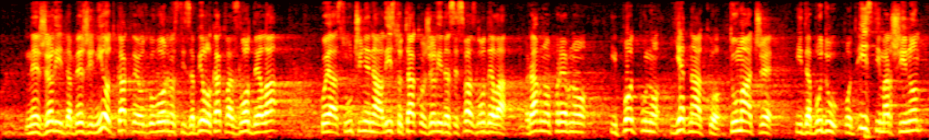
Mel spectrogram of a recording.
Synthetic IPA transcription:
ne̞ʒe̞lid̪abe̞ʒinio̞d̪kakʋe̞od̪ɡo̞ʋo̞ːɾno̞st̪izabiːlˠo̞kakʋazlˠo̞d̪elˠa | ko̞jasuut͡ʃiɲe̞naːliist̪o̞t̪ako̞ːʒe̞lid̪ase̞sʋazlˠo̞d̪elaɾaʋno̞pɾeʋno̞ | ipo̞t̪̚puno̞je̞d̪nako̞t̪umaːt͡ʃe̞ | id̪abud̪uːpo̞d̪ist̪iːmaɾʃinom

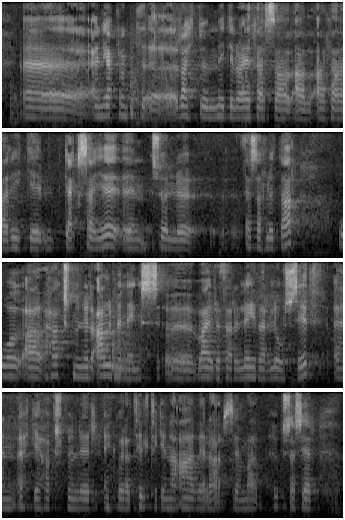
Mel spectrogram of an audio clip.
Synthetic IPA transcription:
ɛ̰njakʰɾan̥t̪rajht̪ʏmːɪːcɪlvajɪɾ̥θɛsːaða̰ða̰ðθaðaɾiːcɪcɛksajɪʏmsœːlʏ | θɛsːalʏːt̪aɾ̥ | ɔɣaðɦaksmʏːnɪɾa̰lmɛnejŋsvajɾʏθaɾɪleːjðaɾljoːwsɪð | ɛnɛhcɪɦaksmʏːnɪɾejŋ̥kveːɾat̪ʰɪlt̪ʰɛhcɪnːaʔaːvɛla̰sɛma̰ðhʏksasjɛɾ̥

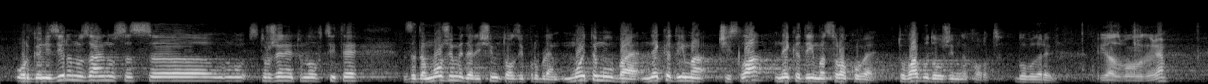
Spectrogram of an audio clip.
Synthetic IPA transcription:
oɾɡɐniziɾɐnozaɛd̪nosəs | zd̪ɾuʒɛniɛt̪onɐoft̪sit̪ɛ | zɐd̪ɐmɔʒɛmɛd̪ɐɾɛʃimt̪ɔzipɾoblɛmːɔjt̪əmulˠbaɛnɛkəd̪ɐimɐt͡ʃislˠanɛkəd̪ɐimɐsɾɔkovɛt̪ovaɡod̪ɐlˠʒimnɐxɔɾət̪ə̥blˠɐɡod̪ɐɾəvi | ḭazblˠɐɡod̪ɐɾʲə

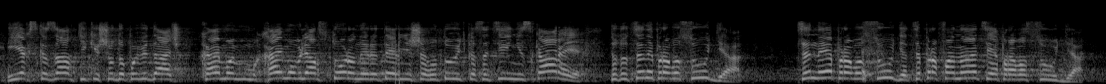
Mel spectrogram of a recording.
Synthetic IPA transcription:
ijɐkskɐzɑwtʲilʲkɪʃt͡ʃɔd̪ɔpɔʋʲid̪ɑt͡ʃxajmxajmɔʋlʲawst̪ɔɾɔnʊiɾet̪ɛɾʲnʲiʃɛɦɔt̪ujʊtʲkɐsɐt͡sʲijnʲiskɑrɦɪt̪ɔt̪ɔt̪sɛnɛpɾɐʋɔsudʲːɐ̰ | t̪sɛnɛpɾɐʋɔsudʲːɐt̪sɛpɾɔfɐnɑt͡sʲijɐpɾɐʋɔsudʲːɐ̰

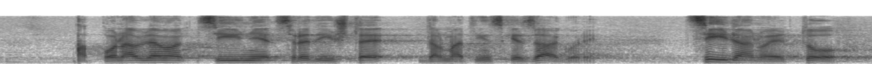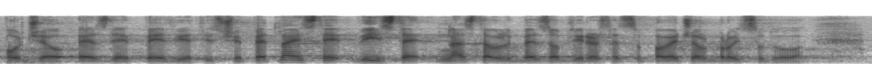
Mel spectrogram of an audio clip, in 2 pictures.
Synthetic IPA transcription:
a̰po̞naʋʎaʋamt̪siːʎɲe̞sɾe̞d̪iːʃt̪e̞d̪alˠmat̪inske̞zaːɡo̞̰ɾḛ | t̪siːʎano̞je̞t̪o̞ːpo̞t͡ʃeoezd̪epe̞ːd̪ʋije̞t̪isu̥t͡ɕe̞pe̞t̪najst̪e̞ʋiːst̪e̞nast̪aʋilibe̞zo̞bziːɾaʃt̪ot̪esepo̞ʋe̞t͡ɕalibɾo̞ːjsud̪o̰ːʋa̰

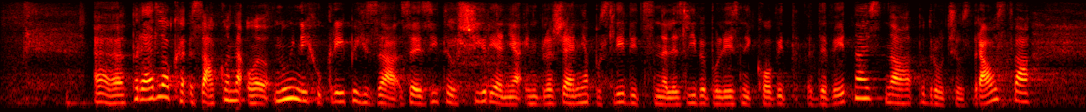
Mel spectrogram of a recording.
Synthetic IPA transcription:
pɾɛːd̪lɔkzaːkɔnaʔɔnujnixukɾeːpiɣzazajɛziːt̪ɛwʃiːɾjɛnjaʔinblaʒɛːnjapɔsleːd̪it̪snalɛzliːʋɛbɔleːznikʰoːʋid̪ːɛʋeːt̪najst̪napɔd̪ɾoːt͡ʃjuzd̪ɾʔaːwst̪ʋa

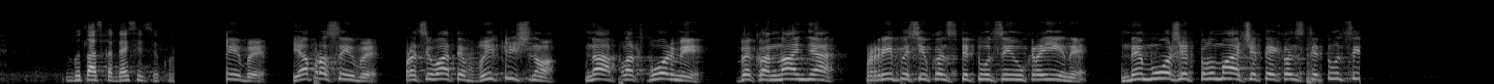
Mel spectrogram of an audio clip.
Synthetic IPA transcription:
bʊd̪lˠɑskɐd̪ɛsʲɐtʲsʲɪku | ɪwbɪ | japɾɔsɪwbɪ | pɾɐt͡sʲʊʋɑt̪ɪʋɪklʲit͡ʃnɔ | nɐplˠɐt̪fɔrmʲi | ʋɪkɔnɑnʲːɐ | pɾɪpɪsʲiwkɔnsʲt̪ɪt̪ut͡sʲijiʊkɾɐjinɪ | nɛmɔʒɛt̪lˠʊmɑt͡ʃɪt̪ɪkɔnʲsʲt̪ɪt̪ut͡sʲi

